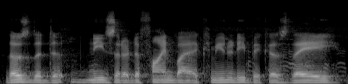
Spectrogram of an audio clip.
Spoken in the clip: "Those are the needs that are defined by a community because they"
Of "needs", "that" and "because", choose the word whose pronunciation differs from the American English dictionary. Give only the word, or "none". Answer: none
